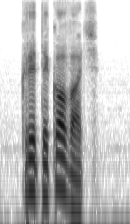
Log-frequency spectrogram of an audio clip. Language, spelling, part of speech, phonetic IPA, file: Polish, krytykować, verb, [ˌkrɨtɨˈkɔvat͡ɕ], Pl-krytykować.ogg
